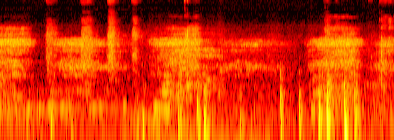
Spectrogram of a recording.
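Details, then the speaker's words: Noisy, rattling snoring with snorting sounds from a sleeping child; snoring. "Yang ngorok itu siapa? Anak aku tuh. Kedengeran banget emang ya."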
